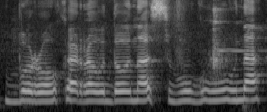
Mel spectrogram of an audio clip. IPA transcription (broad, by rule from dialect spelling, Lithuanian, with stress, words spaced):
bʊˈroːkɐ rɐʊˈdoːnɐ sʋʊˈɡuːnɐ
